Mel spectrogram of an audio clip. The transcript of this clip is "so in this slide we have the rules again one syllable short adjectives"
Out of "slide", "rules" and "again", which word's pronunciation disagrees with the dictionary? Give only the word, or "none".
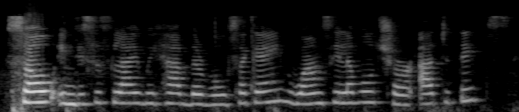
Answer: rules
